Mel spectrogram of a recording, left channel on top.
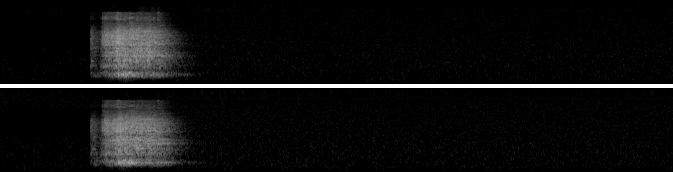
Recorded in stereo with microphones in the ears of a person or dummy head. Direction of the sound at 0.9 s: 30° left (ahead or behind).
